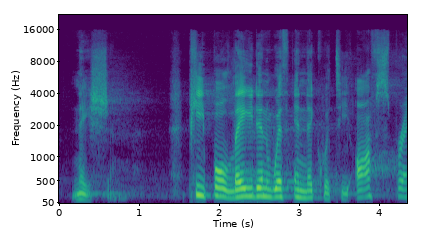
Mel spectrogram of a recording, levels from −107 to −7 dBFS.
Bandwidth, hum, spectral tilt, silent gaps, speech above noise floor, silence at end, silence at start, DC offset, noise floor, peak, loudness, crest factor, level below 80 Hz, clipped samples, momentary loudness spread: 16 kHz; none; -5.5 dB/octave; none; 40 dB; 0 s; 0.15 s; under 0.1%; -75 dBFS; -16 dBFS; -35 LUFS; 20 dB; -84 dBFS; under 0.1%; 16 LU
